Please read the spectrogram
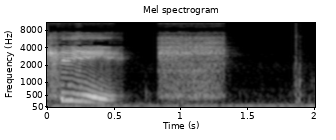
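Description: Recorded voice from a LeapFrog Think & Go Phonics toy's speaker saying a short syllable, then a hissing letter sound about a second in. A single sharp click near the end, as of a letter button being pressed.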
